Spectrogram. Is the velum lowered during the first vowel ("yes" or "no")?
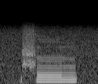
yes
